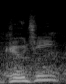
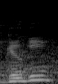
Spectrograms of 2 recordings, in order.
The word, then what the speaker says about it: Googie: called, I believe it's Googie architecture, possibly Googie. It's the word Google, but replace the L with an I.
